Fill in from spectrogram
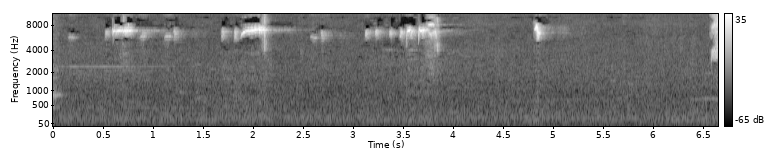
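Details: A red-breasted Blue-crowned Hanging Parrot used as a lure bird, not yet in full plumage, calling with sharp, shrill high-pitched squeaks in short irregular bursts, some doubled, against a faint background.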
